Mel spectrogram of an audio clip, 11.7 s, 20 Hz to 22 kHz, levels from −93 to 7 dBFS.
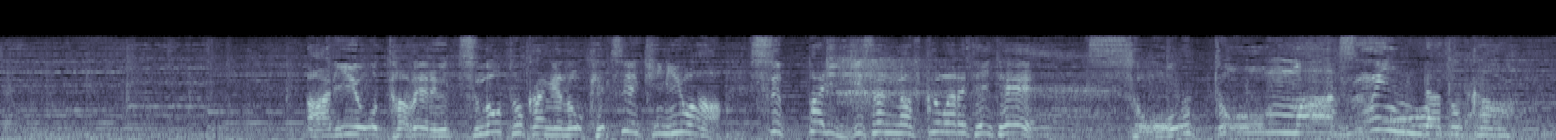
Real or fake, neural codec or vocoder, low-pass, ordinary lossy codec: fake; vocoder, 44.1 kHz, 128 mel bands every 512 samples, BigVGAN v2; 7.2 kHz; none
